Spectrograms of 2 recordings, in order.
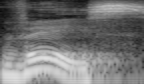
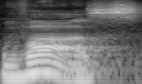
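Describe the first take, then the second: First: The word is said in an American accent. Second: The word is said in a British accent. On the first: "American উচ্চারণ হলো ভেস" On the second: "British উচ্চারণ হলো ভাস"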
